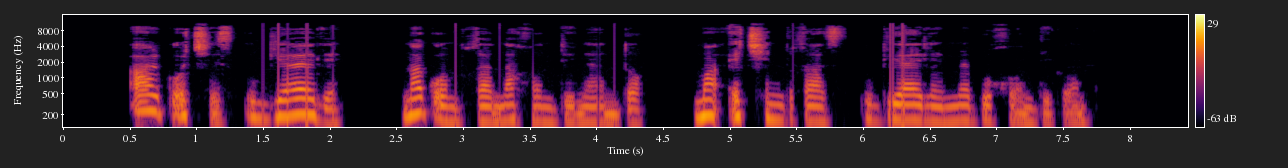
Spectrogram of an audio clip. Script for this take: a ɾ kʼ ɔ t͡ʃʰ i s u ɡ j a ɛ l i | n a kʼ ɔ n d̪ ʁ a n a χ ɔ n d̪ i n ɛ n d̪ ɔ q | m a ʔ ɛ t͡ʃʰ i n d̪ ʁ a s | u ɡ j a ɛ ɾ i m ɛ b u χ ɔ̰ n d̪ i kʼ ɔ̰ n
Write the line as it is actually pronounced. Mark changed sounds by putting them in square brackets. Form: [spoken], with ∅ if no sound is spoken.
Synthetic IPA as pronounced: a ɾ kʼ ɔ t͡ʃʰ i s u ɡ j a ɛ l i | n a kʼ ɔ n d̪ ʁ a n a χ ɔ n d̪ i n ɛ n d̪ ɔ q | m a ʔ ɛ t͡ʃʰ i n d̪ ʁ a s | u ɡ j a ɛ [l] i m ɛ b u χ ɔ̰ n d̪ i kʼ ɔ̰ n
